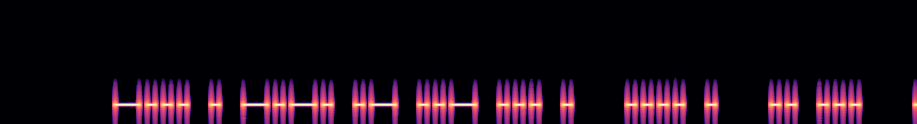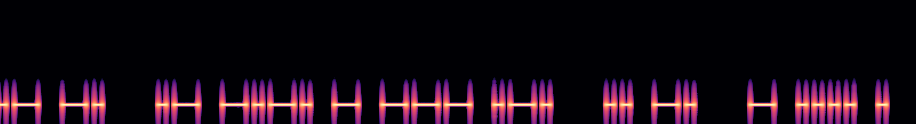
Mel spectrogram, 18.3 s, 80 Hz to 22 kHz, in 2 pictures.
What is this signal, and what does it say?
Morse code, heard as a keyed tone, about 15 wpm, 700 Hz. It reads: BECAUSE HE IS AN ACTOR IN THE
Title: Sentences from Top 1500 Words 15wpm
